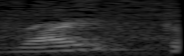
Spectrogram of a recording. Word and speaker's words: write: When you write the word, don't forget the silent consonant. Rule 1. W is silent before R at the beginning of a word.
